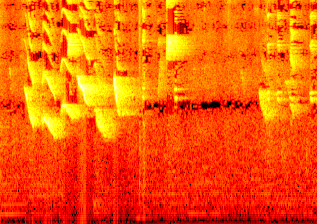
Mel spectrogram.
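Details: Fibra-style song of a green-winged saltator: a rapid run of loud, clear whistled notes, each sliding downward, delivered about twice per second, ending in softer, higher slurred notes over light background hum.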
